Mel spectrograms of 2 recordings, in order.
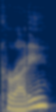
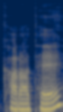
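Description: First: It is said with an ordinary American pronunciation. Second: It is said with a Japanese-style pronunciation.

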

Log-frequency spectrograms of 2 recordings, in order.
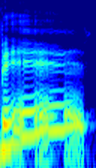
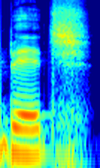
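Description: First: The word is said in a light, friendly tone. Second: The word is said in a harsh, hostile tone. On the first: The speaker is not attacking the listener. "she didn't like come at me. She was really talking to me like" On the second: The speaker is attacking the listener. "not, yeah"

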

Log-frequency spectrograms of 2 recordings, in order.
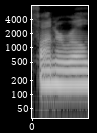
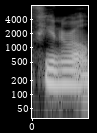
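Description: First: The first syllable 'fun' is drawn out and emphasized. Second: The word is said plainly without extra emphasis. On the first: The ending should be made fun. The speaker calls it right. "I say the word funeral" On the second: The ending is a somber loss. The speaker calls it wrong. "not funeral"

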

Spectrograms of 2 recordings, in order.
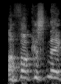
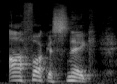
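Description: First: It is said in an emotional put-on character voice. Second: It is said in the speaker's ordinary voice. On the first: The speaker calls it right. "You hear this?" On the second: The speaker calls it wrong. "I need a retake on that"

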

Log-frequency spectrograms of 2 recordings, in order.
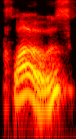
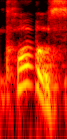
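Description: First: The word ends with a buzzing z sound. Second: The word ends with a hissing s sound. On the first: The speaker calls it wrong. "not close" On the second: The speaker calls it right. "it's got to be close"

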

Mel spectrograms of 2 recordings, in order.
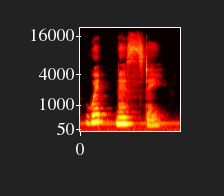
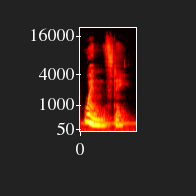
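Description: First: The D and second E are both sounded. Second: The D and second E are both silent. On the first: The speaker calls it wrong. "Looks like Wednesday" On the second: The speaker calls it right. "let's remove the D and the second E"

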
